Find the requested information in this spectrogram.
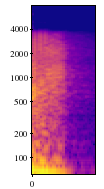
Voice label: cyborg Ouch!, UNUSUAL KITS and FX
